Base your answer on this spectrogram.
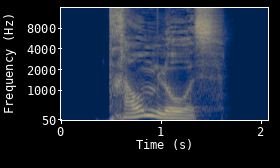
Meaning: dreamless
- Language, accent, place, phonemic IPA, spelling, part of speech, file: German, Germany, Berlin, /ˈtʁaʊ̯mloːs/, traumlos, adjective, De-traumlos.ogg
